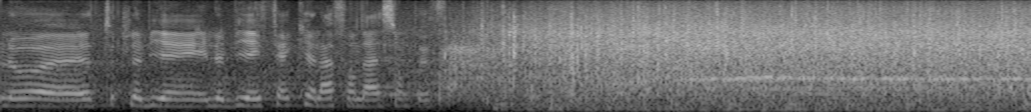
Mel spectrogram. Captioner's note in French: applaudissements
